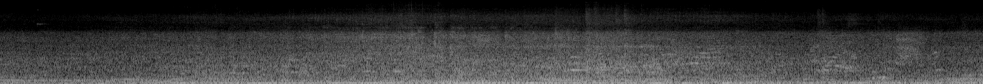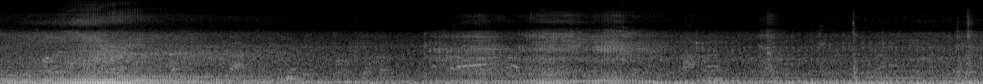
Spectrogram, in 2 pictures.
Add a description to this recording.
Walking through the Food Shop Street, traffic sound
